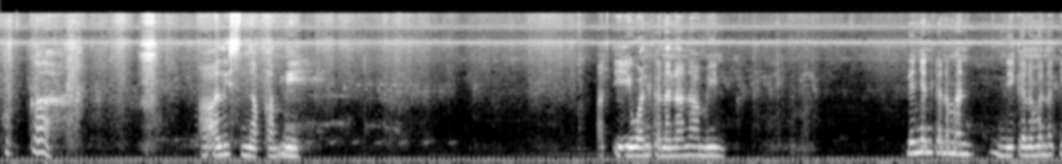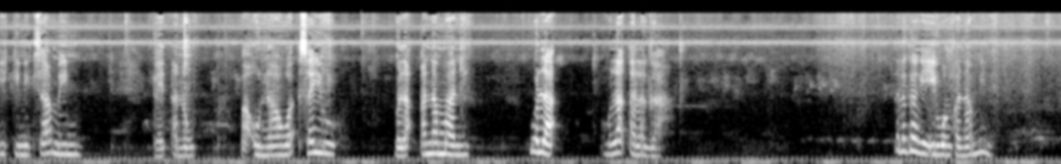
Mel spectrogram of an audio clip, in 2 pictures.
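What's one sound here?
A middle-aged woman speaks calmly and quietly, close by, in short bursts.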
